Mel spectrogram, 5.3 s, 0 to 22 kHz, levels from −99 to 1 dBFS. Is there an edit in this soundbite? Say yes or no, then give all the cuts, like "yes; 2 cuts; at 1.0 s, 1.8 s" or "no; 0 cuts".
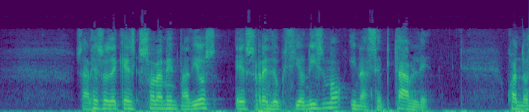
yes; 4 cuts; at 0.9 s, 1.3 s, 1.8 s, 2.5 s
